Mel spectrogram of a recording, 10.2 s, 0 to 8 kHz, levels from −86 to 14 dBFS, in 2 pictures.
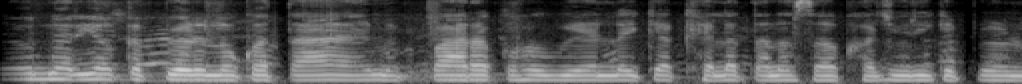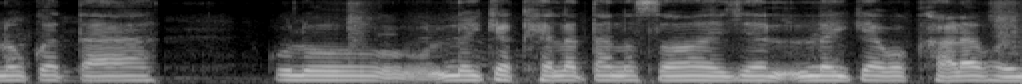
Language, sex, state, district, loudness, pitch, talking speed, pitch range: Bhojpuri, female, Uttar Pradesh, Gorakhpur, -18 LUFS, 160 Hz, 140 wpm, 155-165 Hz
